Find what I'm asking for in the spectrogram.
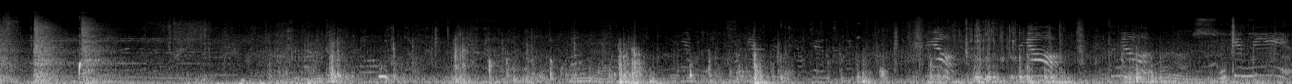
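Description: A boat ride on water with irregular hull thumps and knocks and a low rumble, heard under ongoing conversation from people on board.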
